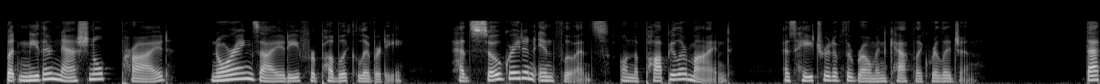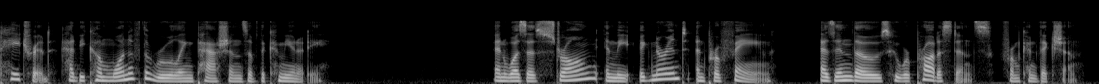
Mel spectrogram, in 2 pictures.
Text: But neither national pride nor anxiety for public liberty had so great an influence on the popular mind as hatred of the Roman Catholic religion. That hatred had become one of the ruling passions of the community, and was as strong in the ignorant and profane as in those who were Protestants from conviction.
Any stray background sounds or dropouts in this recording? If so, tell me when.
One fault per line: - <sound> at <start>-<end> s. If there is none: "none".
none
